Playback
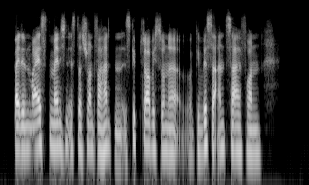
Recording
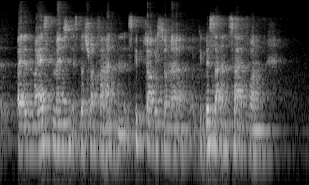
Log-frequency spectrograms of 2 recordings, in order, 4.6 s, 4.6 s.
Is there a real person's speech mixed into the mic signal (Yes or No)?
No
